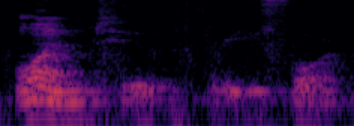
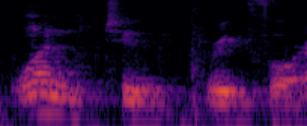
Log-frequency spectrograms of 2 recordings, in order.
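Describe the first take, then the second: First: Hushed count with the steps; counting softly. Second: Said in the usual way. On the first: Shown as a demonstration. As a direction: breathe out a soft count.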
